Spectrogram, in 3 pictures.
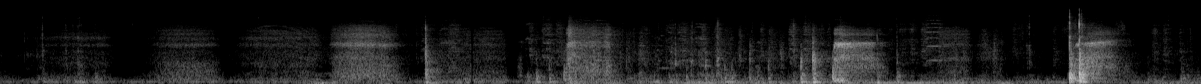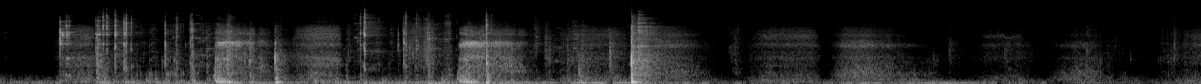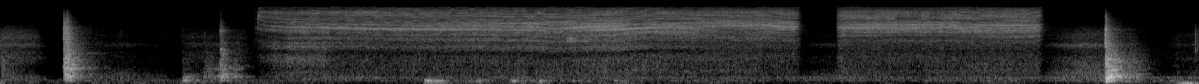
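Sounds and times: tools knocking and clinking: 0:12.6 - 0:14.8
short hissing bursts: 0:26.6 - 0:34.5.

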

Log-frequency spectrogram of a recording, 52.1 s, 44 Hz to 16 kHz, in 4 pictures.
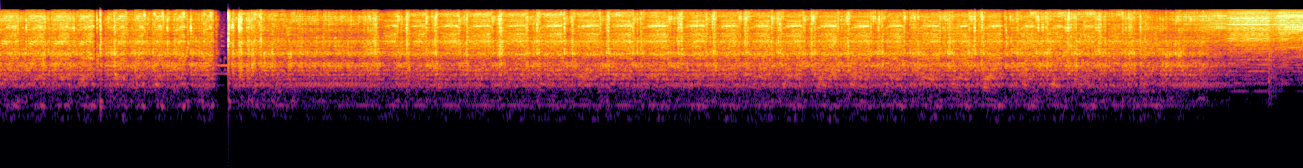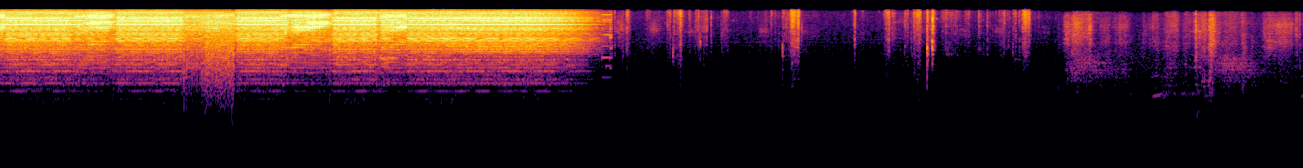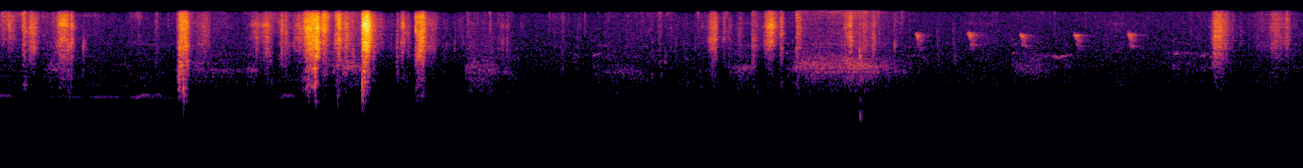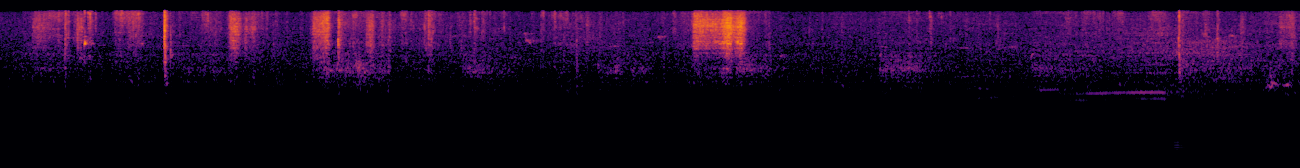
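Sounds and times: drill press drilling through steel: 0:00.0 - 0:19.1
power tool running: 0:00.0 - 0:19.2.

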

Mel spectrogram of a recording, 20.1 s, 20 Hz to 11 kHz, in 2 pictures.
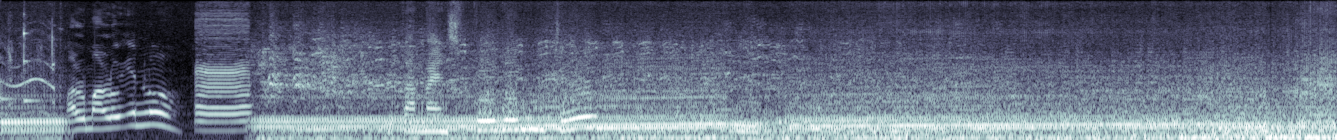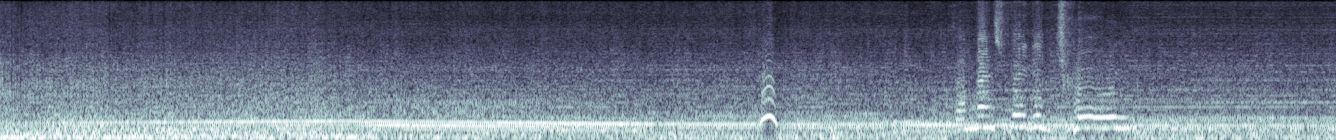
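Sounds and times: motorcycle engine at high revs: 0:01.6 - 0:20.0
wind rumble on microphone: 0:08.1 - 0:20.0.

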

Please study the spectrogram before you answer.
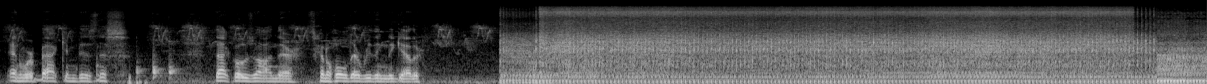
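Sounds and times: pressure washer engine running: 0:05.0 - 0:12.0
high-pressure spray hiss: 0:05.4 - 0:11.4.

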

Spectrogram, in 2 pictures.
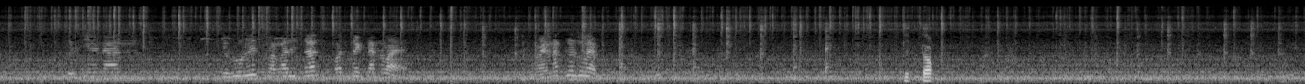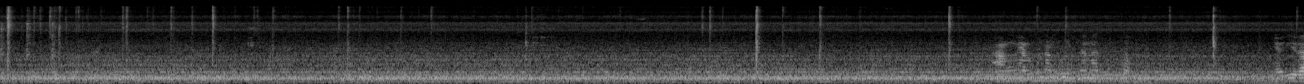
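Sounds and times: sharp clicks and crackles: 0:00.0 - 0:17.5, 0:24.7 - 0:25.3
forge blower humming: 0:00.0 - 0:26.0.

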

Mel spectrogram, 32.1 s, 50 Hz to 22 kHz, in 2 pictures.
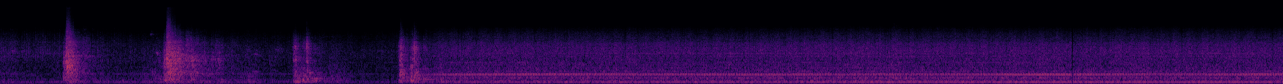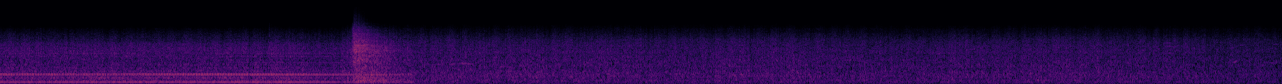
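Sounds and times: engine drone: 0:00.0 - 0:32.0
heavy clunk: 0:00.8 - 0:05.6, 0:20.3 - 0:21.3.

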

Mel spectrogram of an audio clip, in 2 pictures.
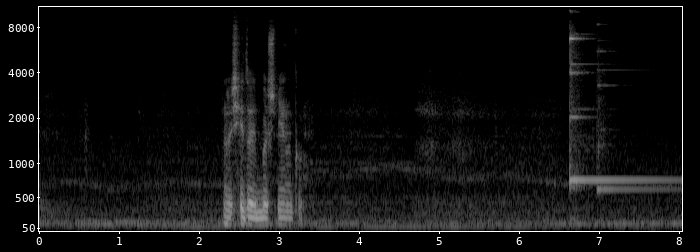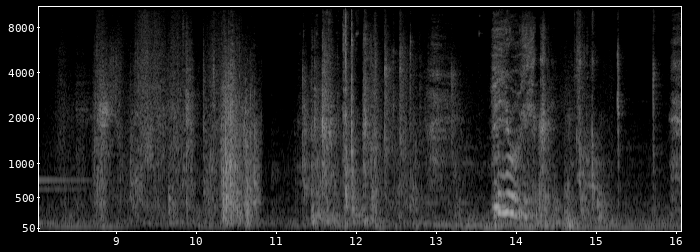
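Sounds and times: two-tone doorbell chime: 0:06.6 - 0:08.7.

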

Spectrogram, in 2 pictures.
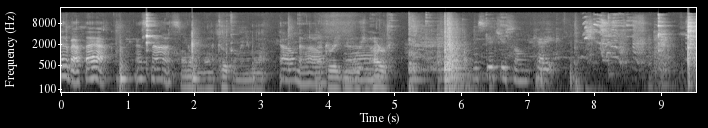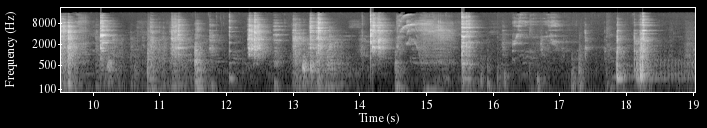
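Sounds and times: cutlery clinking on ceramic plates: 0:07.7 - 0:14.7, 0:15.4 - 0:18.6.

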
